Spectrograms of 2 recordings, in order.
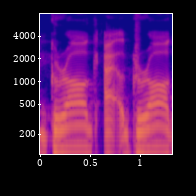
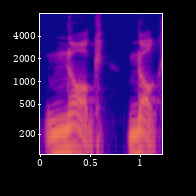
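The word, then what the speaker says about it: GNOG: Can you look at the Grog too? Wait, is it Grog? No, Nog. G-N-O-G. Let's say it's a silent G at the start there.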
